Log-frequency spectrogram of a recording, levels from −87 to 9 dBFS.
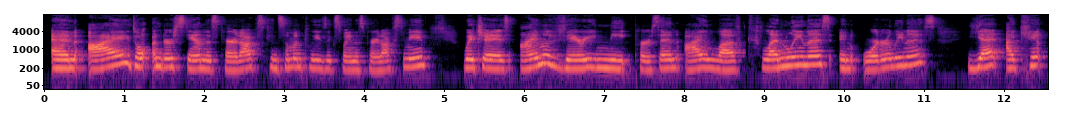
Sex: female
